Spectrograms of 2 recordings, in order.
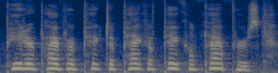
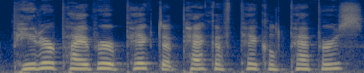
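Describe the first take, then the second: First: It is said at a faster pace. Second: It is said at a normal pace.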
